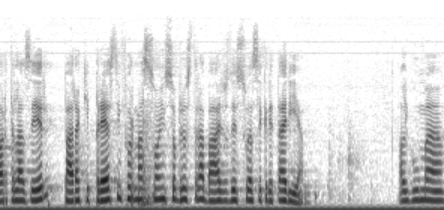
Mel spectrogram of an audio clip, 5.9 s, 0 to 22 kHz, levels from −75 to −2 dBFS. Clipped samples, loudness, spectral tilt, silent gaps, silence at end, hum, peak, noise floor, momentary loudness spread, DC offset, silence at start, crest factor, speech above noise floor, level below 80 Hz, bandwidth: under 0.1%; -20 LUFS; -6.5 dB/octave; none; 0 s; none; -2 dBFS; -44 dBFS; 6 LU; 5%; 0 s; 18 dB; 25 dB; -44 dBFS; 16 kHz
